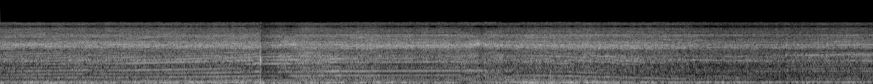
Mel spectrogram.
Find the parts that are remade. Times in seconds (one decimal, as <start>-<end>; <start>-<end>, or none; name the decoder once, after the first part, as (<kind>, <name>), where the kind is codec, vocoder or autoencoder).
2.8-3.4 (codec, DAC); 4.6-5.2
